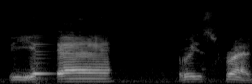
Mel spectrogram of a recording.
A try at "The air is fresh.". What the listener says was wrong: Good. Now take away that gap in the middle. The air is fresh.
